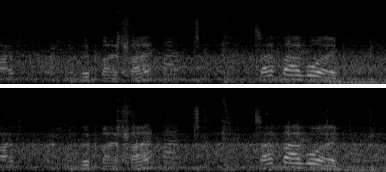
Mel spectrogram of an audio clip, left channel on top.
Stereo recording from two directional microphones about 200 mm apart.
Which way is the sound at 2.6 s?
Centre (ahead or behind).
